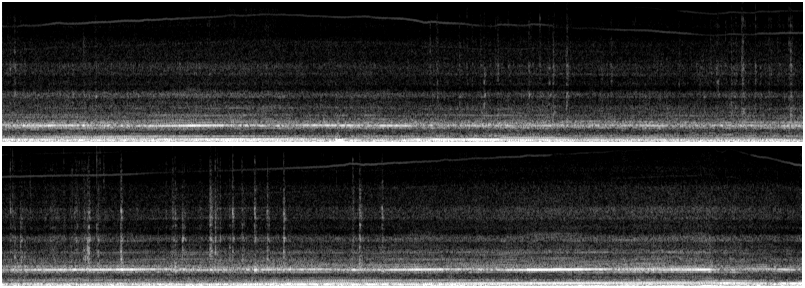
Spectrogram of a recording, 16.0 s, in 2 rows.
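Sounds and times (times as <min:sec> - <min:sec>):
steady high tone: 0:00.0 - 0:05.5
car engine at high revs: 0:00.0 - 0:16.0.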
